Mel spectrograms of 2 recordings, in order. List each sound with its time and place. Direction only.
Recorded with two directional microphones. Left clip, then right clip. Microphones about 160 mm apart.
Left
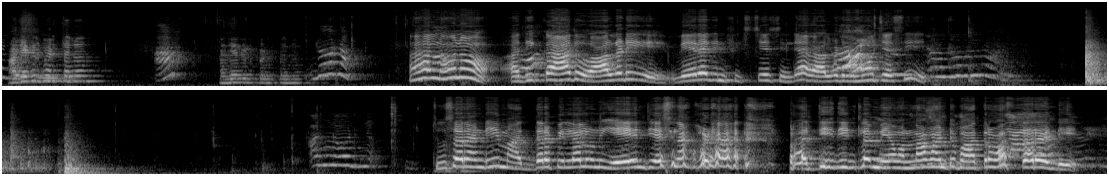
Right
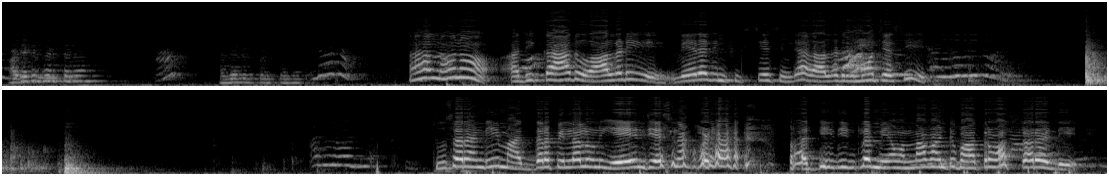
0.0 s speech: 40° left (ahead or behind)
4.0 s a woman's voice: 5° left (ahead or behind)
15.3 s a woman's voice: 5° left (ahead or behind)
